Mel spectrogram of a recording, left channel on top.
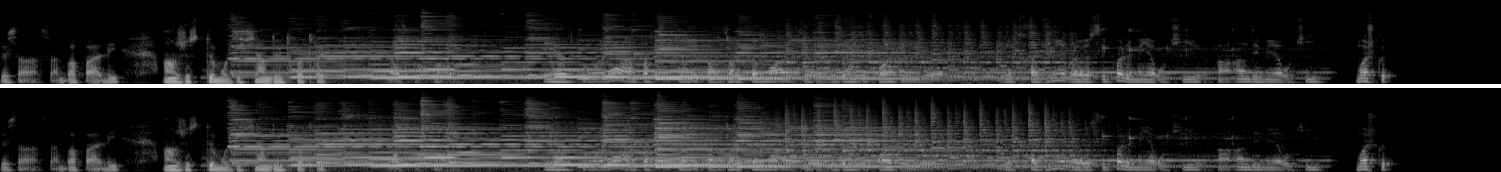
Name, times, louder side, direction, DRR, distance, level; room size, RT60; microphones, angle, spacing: voice 1, 0.0-3.3 3.6-3.7, left 2 dB, 20° left, 0.4 m, -33 dB
Harp, 2.0-11.0, right 2 dB, 30° right, 1.0 m, -30 dB
sound 1, 3.0-13.3, equal, ahead, 0.9 m, -43 dB
voice 2, 3.8-4.6 5.4-9.5 10.0-13.2 13.6-13.8, left 1 dB, 40° left, 1.4 m, -36 dB
sound 2, 7.7-11.2, right 4 dB, 90° right, 2.2 m, -39 dB
10.5 x 5.2 x 3.0 m
head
